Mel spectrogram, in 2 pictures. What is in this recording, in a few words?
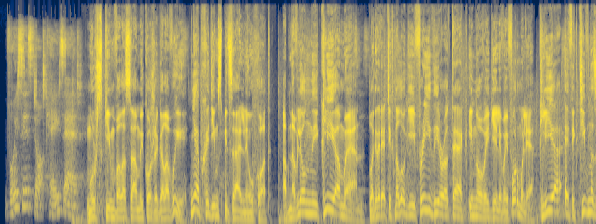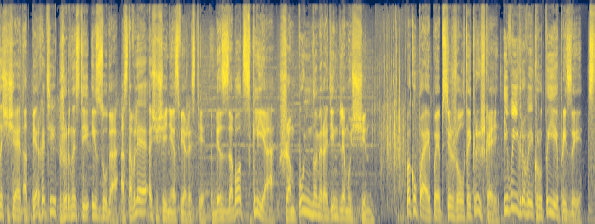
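Russian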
